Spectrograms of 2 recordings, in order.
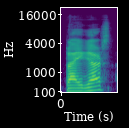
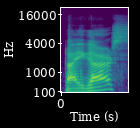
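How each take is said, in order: No difference in how they are said.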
